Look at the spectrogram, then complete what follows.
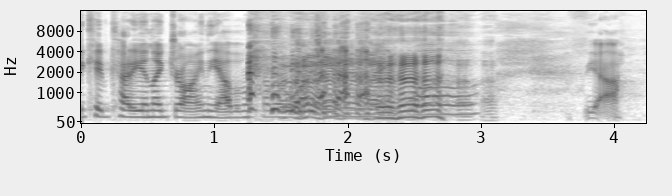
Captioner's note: everyone laughs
